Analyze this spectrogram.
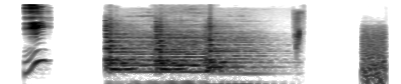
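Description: A short game-over jingle plays.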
